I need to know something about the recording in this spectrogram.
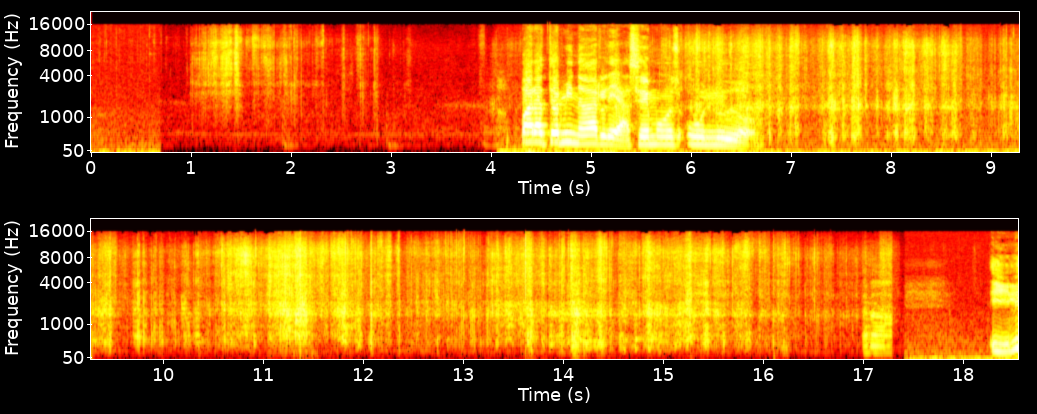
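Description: A rubber balloon squeaks and rustles as it is stretched and tied.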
